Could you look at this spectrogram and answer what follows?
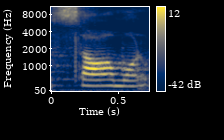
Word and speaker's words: salmon: Keep calm and have the salmon ready in half an hour?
